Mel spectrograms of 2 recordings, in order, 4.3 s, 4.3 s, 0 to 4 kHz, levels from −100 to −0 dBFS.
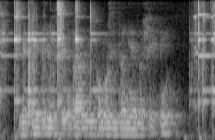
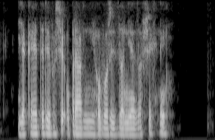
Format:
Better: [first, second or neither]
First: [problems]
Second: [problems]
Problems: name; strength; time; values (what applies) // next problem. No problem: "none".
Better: second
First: background sound (Chink, clink); 3 dB above the speech // room echo; dies away in 0.8 s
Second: none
